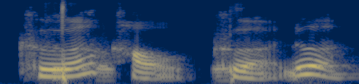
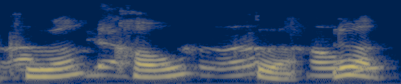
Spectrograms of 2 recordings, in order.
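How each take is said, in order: First: The second syllable has a dipping tone. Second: The second syllable has a rising tone. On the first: "hoặc là khứa khẩu cửa lừa đều được nhá" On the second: "Mình ghép cả ba từ này vào thì mình đọc hai cái âm này là thanh hai cũng được"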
